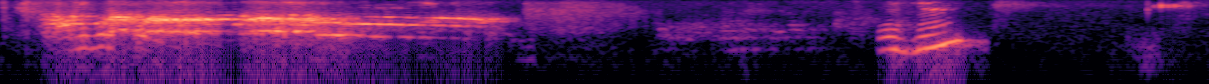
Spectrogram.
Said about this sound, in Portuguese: já pegou o frango na mão dele.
